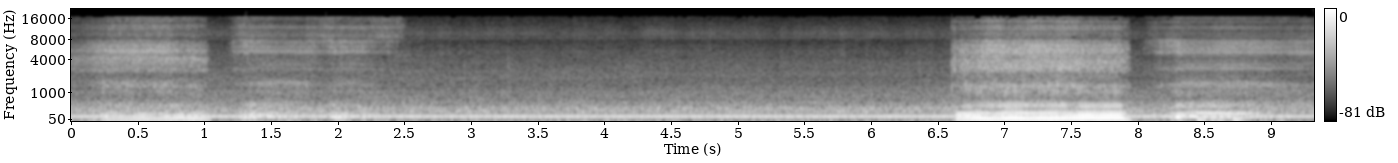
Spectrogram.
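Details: Sleeping dog, owner wonders what it was dreaming about: low rumbling snores a few seconds apart with quiet breathing between; ordinary snoring.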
